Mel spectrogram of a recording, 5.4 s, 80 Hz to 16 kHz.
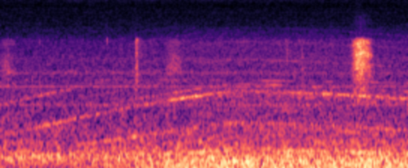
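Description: Simulated Airbus A320neo jet engines spool up for takeoff in Microsoft Flight Simulator 2020: a steady, dense roar with rising whine tones that thickens slightly partway through, with no talking.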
